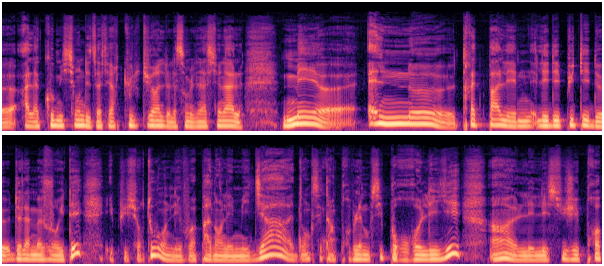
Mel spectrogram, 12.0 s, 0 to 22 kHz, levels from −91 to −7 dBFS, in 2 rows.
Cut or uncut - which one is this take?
uncut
